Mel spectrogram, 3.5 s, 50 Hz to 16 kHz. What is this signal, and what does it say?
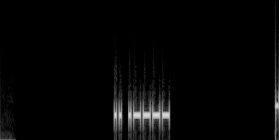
Morse code, heard as a keyed tone, about 42 wpm, 700 Hz. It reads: I1
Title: Single-Letter Single-Number 40wpm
